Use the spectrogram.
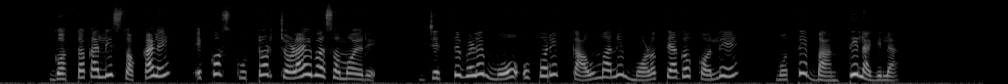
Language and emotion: Odia, disgusted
